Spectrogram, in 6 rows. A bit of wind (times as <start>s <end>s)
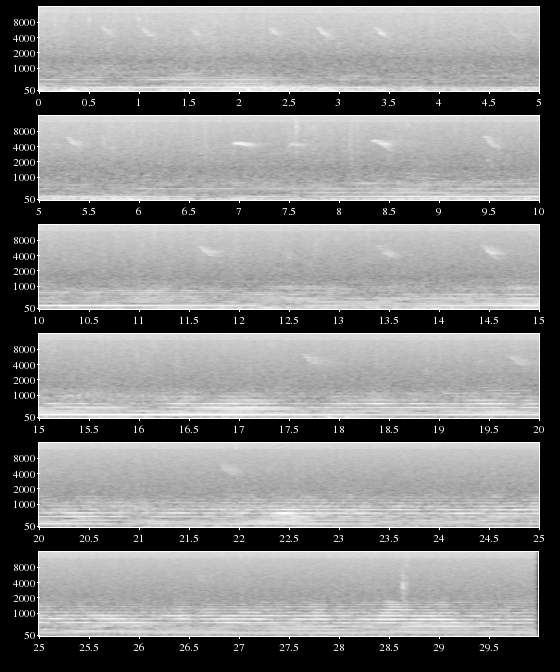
0.0s 19.0s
